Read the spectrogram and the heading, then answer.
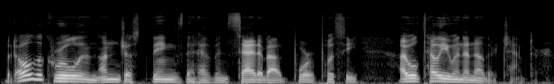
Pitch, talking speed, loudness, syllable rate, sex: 115 Hz, 225 wpm, -19 LUFS, 5.4 syllables/s, male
